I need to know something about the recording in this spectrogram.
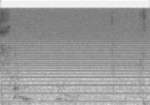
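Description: Steady electrical mains hum, with a thin buzz of several steady tones.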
